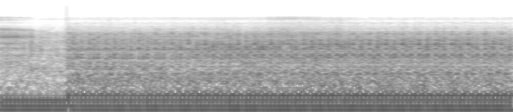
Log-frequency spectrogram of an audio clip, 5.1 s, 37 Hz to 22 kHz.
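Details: 1996 Land Rover Discovery 1 300Tdi diesel, neglected but running, slight oil leak: even, regular clatter at steady idle, about three firing pulses a second, no misses or knocks; healthy idle.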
